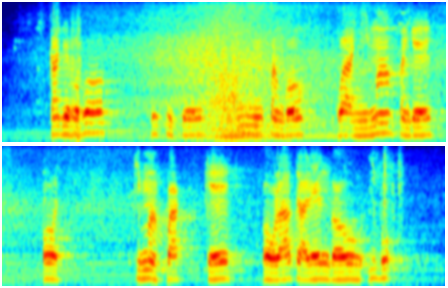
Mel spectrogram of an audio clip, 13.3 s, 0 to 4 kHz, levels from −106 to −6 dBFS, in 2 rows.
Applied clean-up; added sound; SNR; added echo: none; Car passing by; 15 dB; reverberation time 0.6 s.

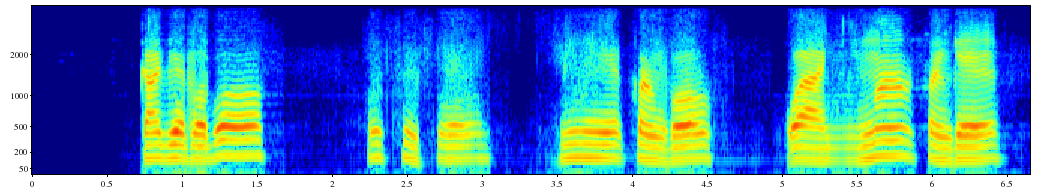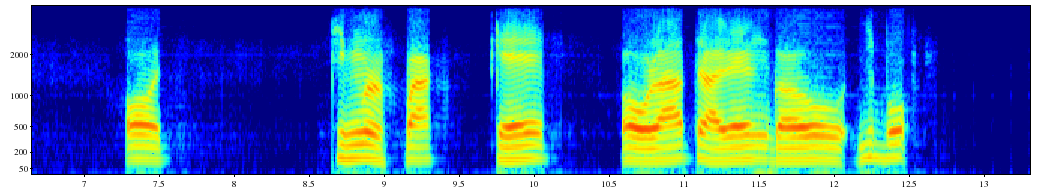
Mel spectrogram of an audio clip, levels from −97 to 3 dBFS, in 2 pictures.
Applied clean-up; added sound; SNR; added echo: neural separator model SepFormer WHAMR!.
